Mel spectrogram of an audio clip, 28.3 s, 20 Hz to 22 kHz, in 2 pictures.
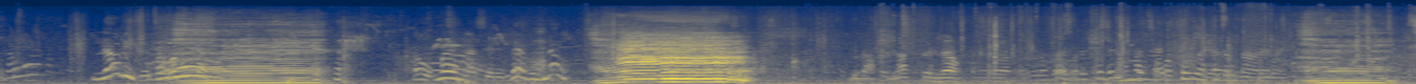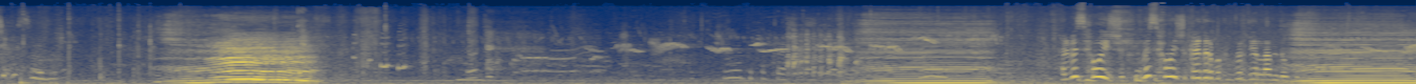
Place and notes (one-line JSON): {"title": "Laâssilat, Maroc - Conversations de femmes et bruits de vache", "date": "2021-02-28 15:47:00", "description": "Des femmes discutent dans la cour extérieure d'une maison. Une vache meugle dans une étable près de la maison.\nSon enregistré par Chahine et Loubna.", "latitude": "33.35", "longitude": "-7.73", "altitude": "186", "timezone": "Africa/Casablanca"}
